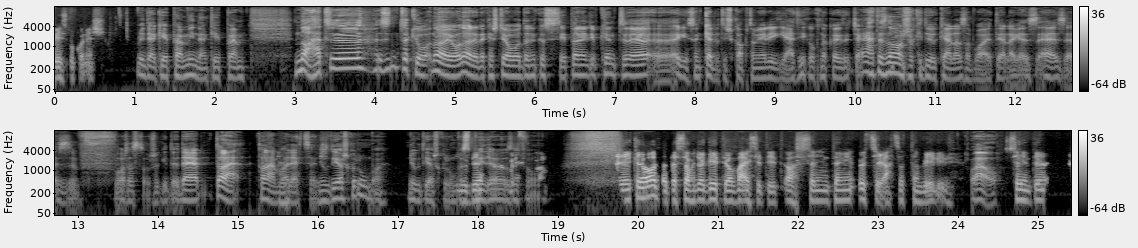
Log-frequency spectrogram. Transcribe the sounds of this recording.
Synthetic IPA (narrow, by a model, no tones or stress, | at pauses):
eːzbukonḭʃmind̪ɛŋkeːpːɛmːind̪ɛŋkeːpːɛnnɒɦat̪øːɛzt̪økjoːnɒɟo̞jjoːlnɒjoeːrd̪ɛkɛʃt̪jɛold̪ɒnikøsseːpɛnɛɟeːp̚keːnt̪ɛ̰ɡeːsɛŋkɛd̪vɛt̪iʃkɒpt̪ɒmiɒɾeːɡḭja̰ːt̪eːko̞knɒkɒzat̪ɛznɒɟo̞nʃo̞kid̪øːkɛlːɛzɒbɒ̰jt̪ḛːlʔɛ̰ɡɛ̰zɛ̰zɛ̰zfo̞̰rzɒst̪o̰ːʃokid̪ø̰ːd̪ɛt̪ɒla̰ːnt̪ɒlaːmːɒjd̪ɛcʲsɛ̰rɲuɡd̪iːjɒʃkoɾumbɒ̰n | ɲuɡd̪ijɒ̰ʃkoɾṵmbɒud̪id̪ɛzot̪ʋo̰n | ɛekenhozːaːt̪ɛsɛmɦoɟɒɡeːt̪eɒvajsit̪it̪ʰɒssɛɾint̪ɛmeːnøt̪sɛɾja̰ːt̪sot̪ːɒɱvḛːɡḭɡ | waːwsɛɾint̪ɛn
